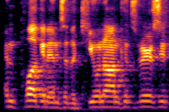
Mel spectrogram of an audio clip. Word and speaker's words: QAnon: I know it's pronounced QAnon, but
